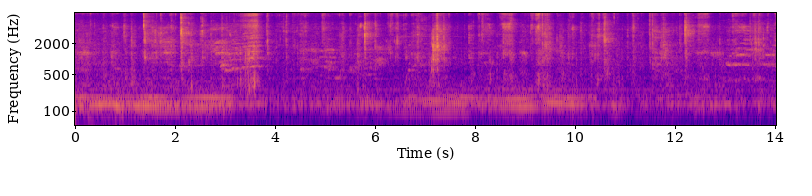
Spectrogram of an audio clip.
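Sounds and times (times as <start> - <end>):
chewing and crunching fried fish: 0.0 - 14.0.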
